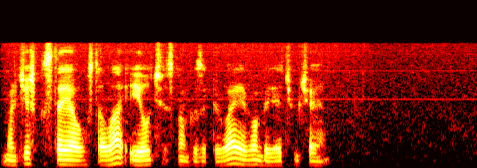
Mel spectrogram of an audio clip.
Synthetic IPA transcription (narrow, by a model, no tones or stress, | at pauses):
mɐlʲt͡ɕiʂkə̥st̪ɐjalˠəfst̪ɐlˠaʔḭelˠt͡ɕɪsnoɡəzəpʲɪvajəjɪvoɡɐɾʲæt͡ɕɪmt͡ɕæjəm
